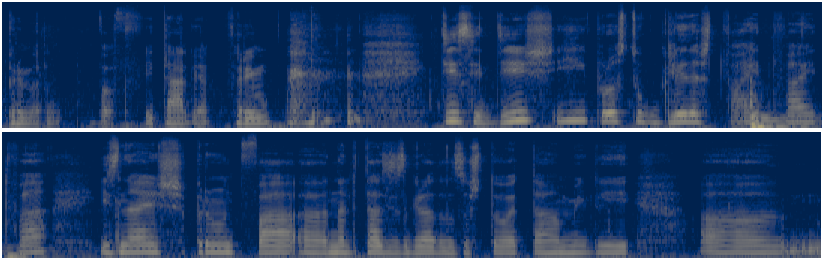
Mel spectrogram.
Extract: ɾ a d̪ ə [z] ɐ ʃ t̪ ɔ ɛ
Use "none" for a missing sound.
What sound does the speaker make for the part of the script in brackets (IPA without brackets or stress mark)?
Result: z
